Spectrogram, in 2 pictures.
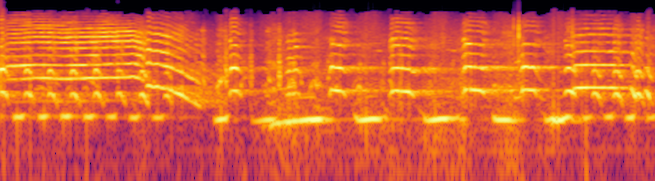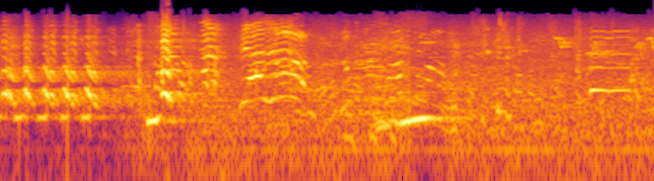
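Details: Siamang vocalizing: a long, high, whistled note that swoops downward, then a rapid run of ringing, harmonic notes with low, booming tones, followed by scattered rising whoops.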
